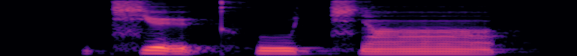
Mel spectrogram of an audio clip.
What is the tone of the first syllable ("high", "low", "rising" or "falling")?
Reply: falling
